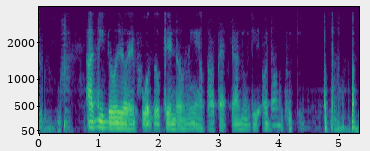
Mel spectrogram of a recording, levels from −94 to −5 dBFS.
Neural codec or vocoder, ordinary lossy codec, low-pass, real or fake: codec, 16 kHz in and 24 kHz out, 0.6 kbps, FireRedTTS-2 codec; none; 3.6 kHz; fake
